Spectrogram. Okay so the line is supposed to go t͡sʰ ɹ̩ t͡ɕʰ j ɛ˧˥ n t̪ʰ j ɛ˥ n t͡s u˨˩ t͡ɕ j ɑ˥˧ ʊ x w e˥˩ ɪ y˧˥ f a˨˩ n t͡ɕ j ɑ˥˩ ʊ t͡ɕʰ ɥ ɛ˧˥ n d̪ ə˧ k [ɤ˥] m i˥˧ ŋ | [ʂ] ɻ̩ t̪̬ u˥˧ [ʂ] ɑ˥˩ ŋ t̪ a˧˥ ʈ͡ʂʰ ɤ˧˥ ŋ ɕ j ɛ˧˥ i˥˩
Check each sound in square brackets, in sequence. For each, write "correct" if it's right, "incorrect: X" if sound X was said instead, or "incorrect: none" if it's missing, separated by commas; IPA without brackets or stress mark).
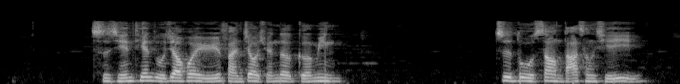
incorrect: ɤ˧˥, incorrect: ʈ͡ʂ, correct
